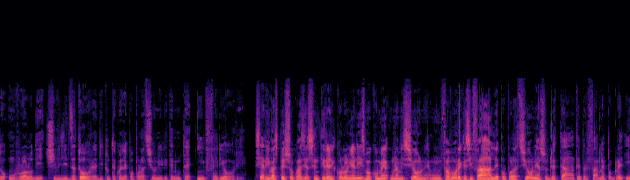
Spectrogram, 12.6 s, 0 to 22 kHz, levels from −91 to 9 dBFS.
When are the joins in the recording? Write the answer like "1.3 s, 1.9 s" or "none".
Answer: none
